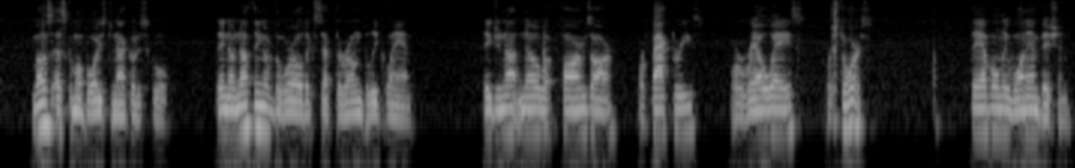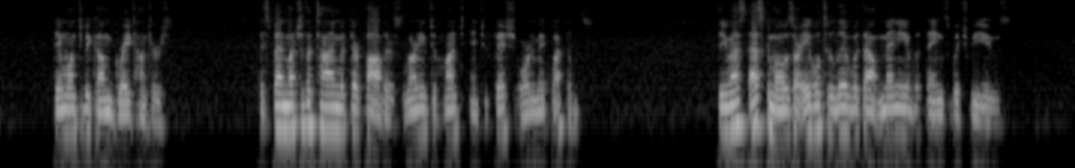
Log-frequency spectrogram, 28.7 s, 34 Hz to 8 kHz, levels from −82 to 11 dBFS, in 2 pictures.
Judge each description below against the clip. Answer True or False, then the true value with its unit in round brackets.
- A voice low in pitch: True (110 Hz)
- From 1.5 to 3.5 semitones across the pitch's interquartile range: True (3.0 semitones)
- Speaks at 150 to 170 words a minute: True (160 wpm)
